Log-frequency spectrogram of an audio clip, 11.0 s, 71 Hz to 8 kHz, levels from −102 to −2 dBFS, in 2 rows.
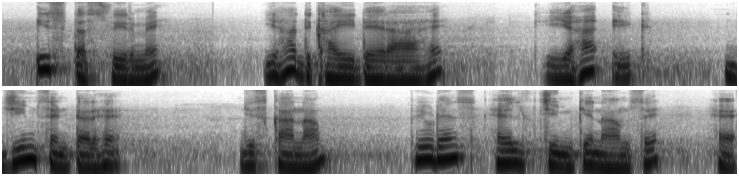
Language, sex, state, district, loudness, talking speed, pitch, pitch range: Hindi, male, Bihar, Samastipur, -17 LUFS, 120 wpm, 125 Hz, 110-145 Hz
